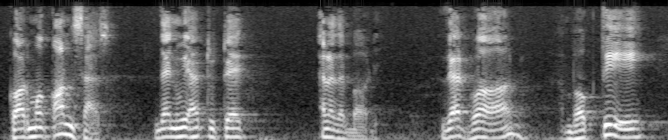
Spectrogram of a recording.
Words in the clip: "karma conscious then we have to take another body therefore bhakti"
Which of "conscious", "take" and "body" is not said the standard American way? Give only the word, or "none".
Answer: conscious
